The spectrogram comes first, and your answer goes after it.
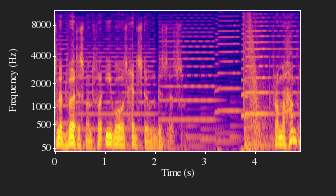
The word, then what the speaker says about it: Igor: That's Igor's current tombstone masterpiece. He's been having trouble keeping a head of business lately. And also it's pronounced Igor.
